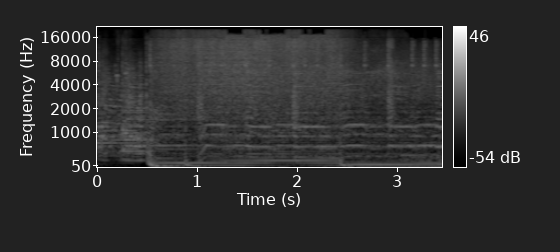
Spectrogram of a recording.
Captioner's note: vents hissing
